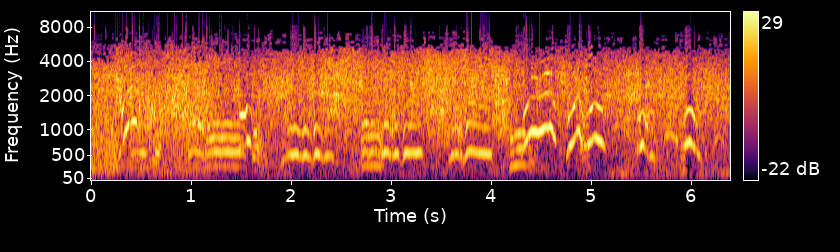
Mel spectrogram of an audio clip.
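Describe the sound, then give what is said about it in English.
A car drives through a river that has flooded over its banks, the water right over the tires, with a steady, loud roar of rushing and splashing water while excited voices cry out over the noise. “The water was right over the tires.”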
